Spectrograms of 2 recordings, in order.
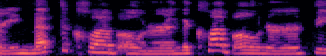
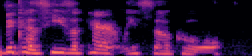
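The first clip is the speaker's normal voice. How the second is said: ordinary delivery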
